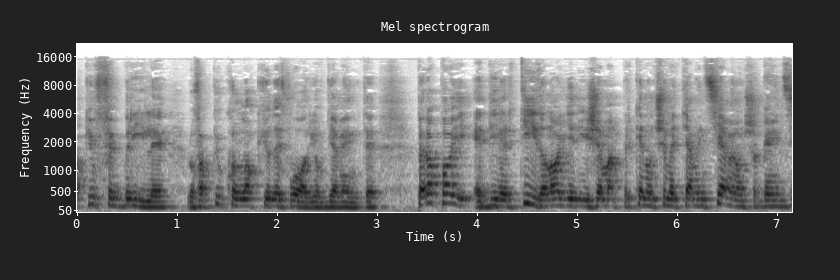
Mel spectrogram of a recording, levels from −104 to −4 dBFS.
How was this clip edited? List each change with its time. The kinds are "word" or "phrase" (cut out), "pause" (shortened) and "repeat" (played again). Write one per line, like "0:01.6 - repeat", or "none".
none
